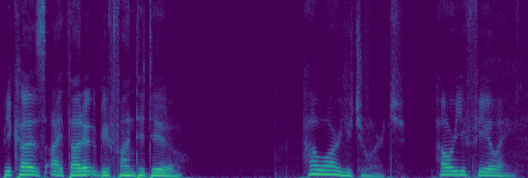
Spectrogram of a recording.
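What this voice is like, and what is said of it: Soft, calm public-radio style voice. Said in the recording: “You got your NPR voice on? ... You've put me in a state of relaxation.”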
